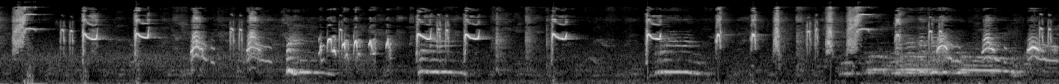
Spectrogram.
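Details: Female oriental magpie-robin sound used to stir up males: scattered sharp chips, short descending whistles and low nasal notes, with a dense scratchy chatter near the end and brief pauses between bursts.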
